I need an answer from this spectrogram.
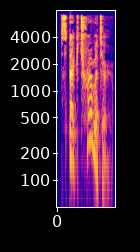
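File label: "spectrometer", English, British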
